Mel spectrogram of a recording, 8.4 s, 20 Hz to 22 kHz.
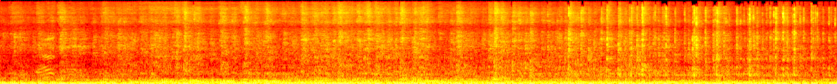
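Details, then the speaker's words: Stock 440 Mopar big block from a camper, in a Chevy K10, with the biggest cam that fits, at about 700 rpm idle: heavy, lumpy rumble with an uneven beat that never smooths out. Misfire suspected from plug wires with bad spots; new wires planned. "That sounds shit. I wish it wasn't misfiring because it probably sounds so much better. That's about 700 RPM right there at idle."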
